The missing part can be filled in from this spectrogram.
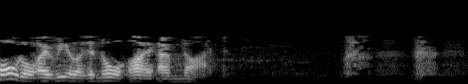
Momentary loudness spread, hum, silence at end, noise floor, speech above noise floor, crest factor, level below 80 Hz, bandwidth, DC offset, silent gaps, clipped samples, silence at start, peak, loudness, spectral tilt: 20 LU; none; 0.35 s; -63 dBFS; 41 dB; 20 dB; under -90 dBFS; 4 kHz; under 0.1%; none; under 0.1%; 0 s; -4 dBFS; -21 LUFS; -6 dB/octave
